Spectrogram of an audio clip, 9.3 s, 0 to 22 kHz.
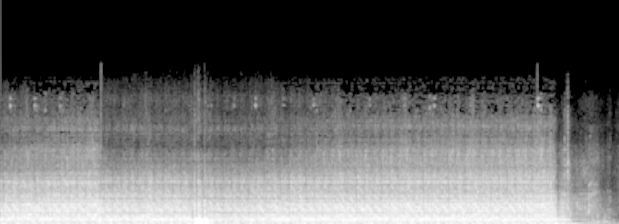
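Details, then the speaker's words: Ford 7.3 IDI diesel with glow plugs on, labored cranking about eight seconds to bleed injectors, with no firing; battery running low. Slow cranking. "she is running pretty low on battery again but let's just see I'm going to crank it over and just bleed the rest of these injectors out a little bit"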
